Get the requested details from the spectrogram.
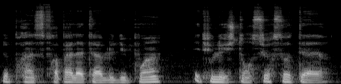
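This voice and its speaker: Dark husky male audiobook narrator. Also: fairly low pitch, fairly even intonation, normal speed. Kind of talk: scripted narration.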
